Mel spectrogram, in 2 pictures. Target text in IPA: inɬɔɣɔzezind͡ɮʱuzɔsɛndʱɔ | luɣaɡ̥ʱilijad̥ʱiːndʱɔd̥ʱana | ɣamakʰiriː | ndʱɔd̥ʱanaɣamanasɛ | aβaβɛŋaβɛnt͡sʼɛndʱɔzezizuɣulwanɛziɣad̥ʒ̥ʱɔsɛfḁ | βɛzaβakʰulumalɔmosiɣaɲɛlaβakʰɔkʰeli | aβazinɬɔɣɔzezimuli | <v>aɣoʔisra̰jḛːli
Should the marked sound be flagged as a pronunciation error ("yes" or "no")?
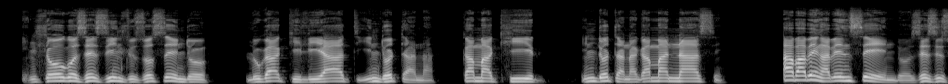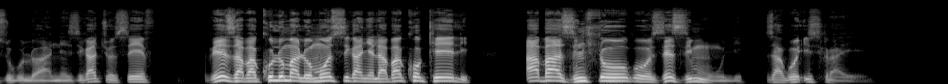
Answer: yes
